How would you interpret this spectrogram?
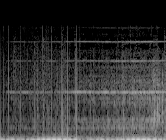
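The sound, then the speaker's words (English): A telephone rings after midnight with a continuous rapid-fire clatter of bell strikes, bright and metallic, holding steady for several seconds with no voices. “It was after midnight when the phone rang.”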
